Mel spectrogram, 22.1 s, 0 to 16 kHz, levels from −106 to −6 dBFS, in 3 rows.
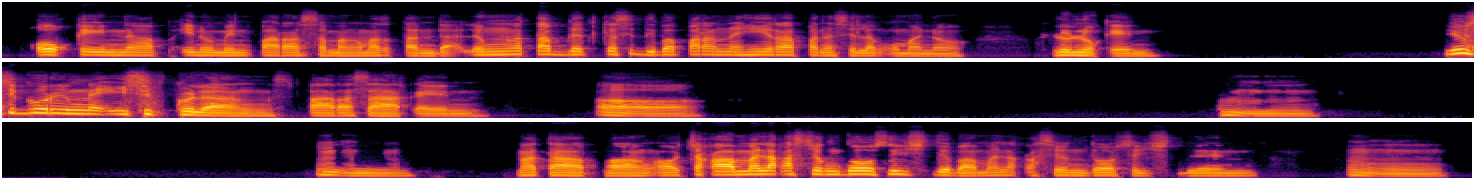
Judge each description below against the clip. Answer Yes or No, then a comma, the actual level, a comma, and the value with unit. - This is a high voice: No, low, 130 Hz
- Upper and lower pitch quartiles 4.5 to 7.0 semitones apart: Yes, average, 5.2 semitones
